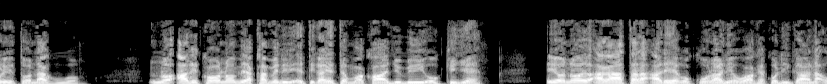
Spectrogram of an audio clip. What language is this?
Kikuyu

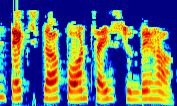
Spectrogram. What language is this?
Punjabi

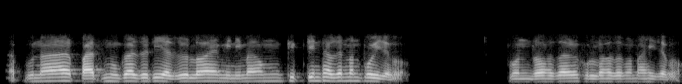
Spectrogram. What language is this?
Assamese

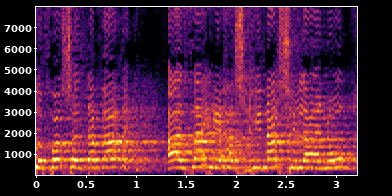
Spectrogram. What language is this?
Hebrew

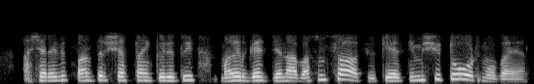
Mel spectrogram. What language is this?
Kashmiri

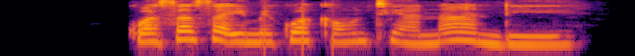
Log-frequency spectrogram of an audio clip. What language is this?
Swahili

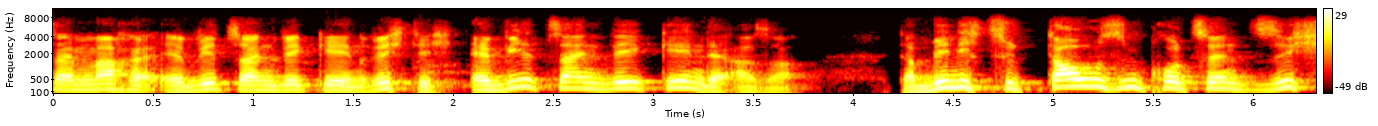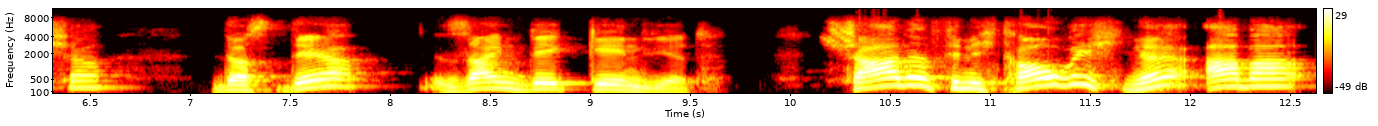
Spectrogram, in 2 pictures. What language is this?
German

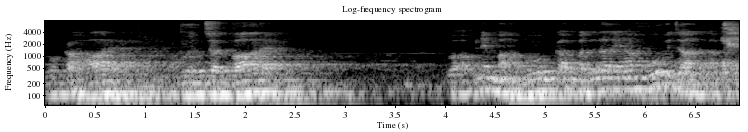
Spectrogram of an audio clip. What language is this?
Urdu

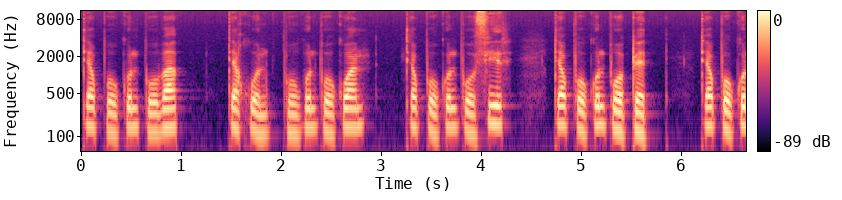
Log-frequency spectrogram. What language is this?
Ngas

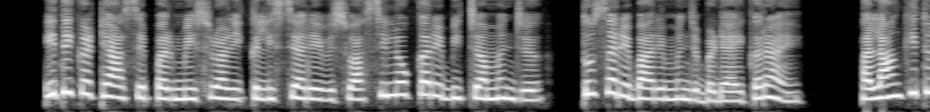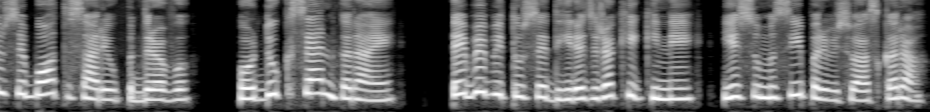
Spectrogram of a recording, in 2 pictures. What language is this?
Mandeali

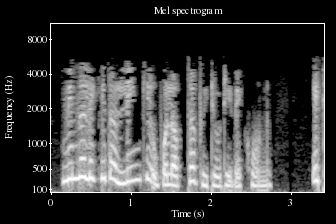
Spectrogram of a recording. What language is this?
Bangla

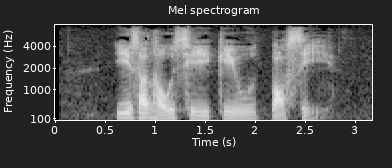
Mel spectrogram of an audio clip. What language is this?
Cantonese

